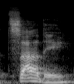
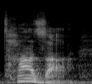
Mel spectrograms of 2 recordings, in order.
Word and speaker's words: tzade: And he used to pronounce the 18th Hebrew character, the tzade, as taza, but now he pronounces it tza.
